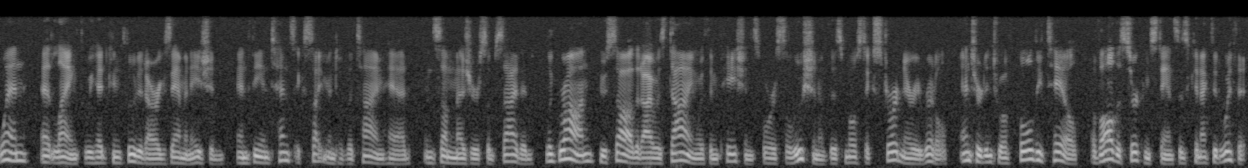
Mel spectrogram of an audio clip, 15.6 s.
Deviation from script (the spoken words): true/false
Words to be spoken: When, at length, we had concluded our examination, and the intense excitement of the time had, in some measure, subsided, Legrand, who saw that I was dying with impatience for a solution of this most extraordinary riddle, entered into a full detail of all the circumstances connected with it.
false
